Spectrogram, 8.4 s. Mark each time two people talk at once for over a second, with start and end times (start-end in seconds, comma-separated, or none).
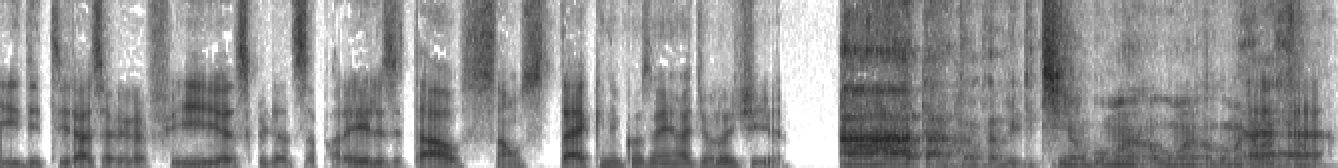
none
